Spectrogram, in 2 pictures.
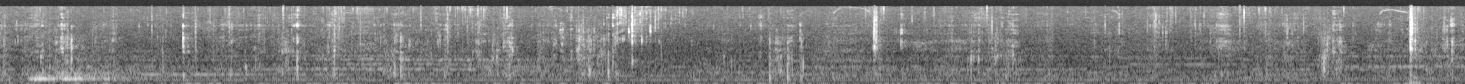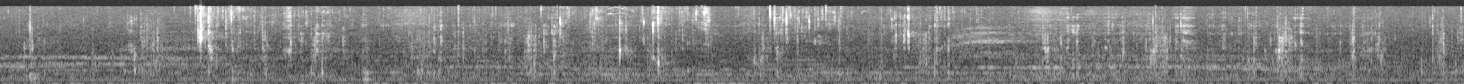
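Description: Quiet chewing and mouth sounds of a person eating fish and rice by hand, with scattered soft clicks and ticks as fingers pick at the fish on the plate. A steady low hum runs underneath.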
